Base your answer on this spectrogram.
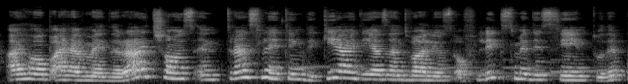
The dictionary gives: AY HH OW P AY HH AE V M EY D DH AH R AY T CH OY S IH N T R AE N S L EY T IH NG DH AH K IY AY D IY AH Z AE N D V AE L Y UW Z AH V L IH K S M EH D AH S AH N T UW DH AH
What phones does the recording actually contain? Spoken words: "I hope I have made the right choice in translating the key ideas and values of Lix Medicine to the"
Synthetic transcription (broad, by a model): AY HH OW P AY HH AE V M EY D DH AH R AY T CH OY S IH N T R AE N S L EY T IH NG DH AH K IY AY D IY AH Z AE N D V AE L Y UW Z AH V L IH K S M EH D AH S AH N T UW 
